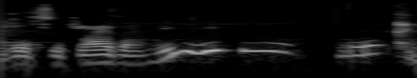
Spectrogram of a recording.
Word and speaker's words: Jujutsu Kaisen: I had a lot of friends this past weekend going to see Jujutsu Kaisen. Did I say it right? – Jujutsu Kaisen.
